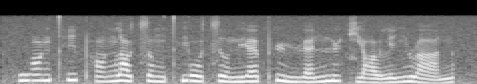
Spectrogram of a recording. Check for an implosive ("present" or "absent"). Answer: absent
